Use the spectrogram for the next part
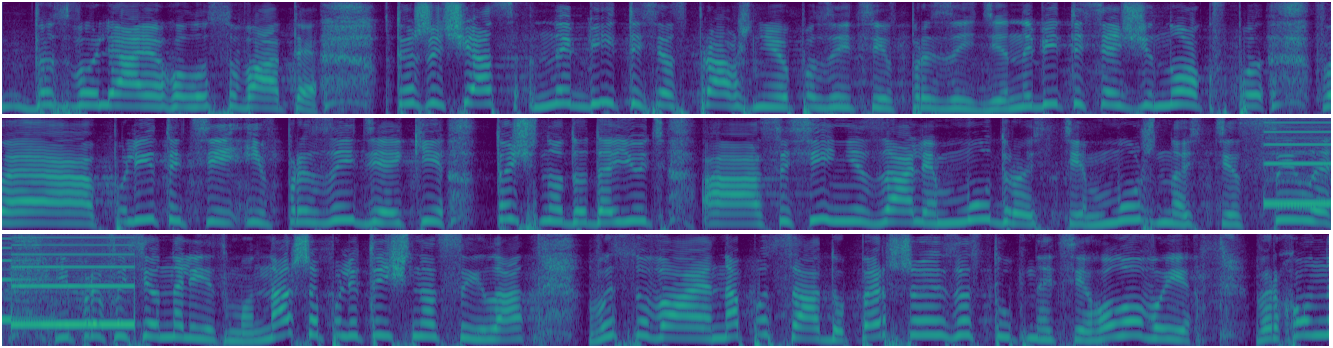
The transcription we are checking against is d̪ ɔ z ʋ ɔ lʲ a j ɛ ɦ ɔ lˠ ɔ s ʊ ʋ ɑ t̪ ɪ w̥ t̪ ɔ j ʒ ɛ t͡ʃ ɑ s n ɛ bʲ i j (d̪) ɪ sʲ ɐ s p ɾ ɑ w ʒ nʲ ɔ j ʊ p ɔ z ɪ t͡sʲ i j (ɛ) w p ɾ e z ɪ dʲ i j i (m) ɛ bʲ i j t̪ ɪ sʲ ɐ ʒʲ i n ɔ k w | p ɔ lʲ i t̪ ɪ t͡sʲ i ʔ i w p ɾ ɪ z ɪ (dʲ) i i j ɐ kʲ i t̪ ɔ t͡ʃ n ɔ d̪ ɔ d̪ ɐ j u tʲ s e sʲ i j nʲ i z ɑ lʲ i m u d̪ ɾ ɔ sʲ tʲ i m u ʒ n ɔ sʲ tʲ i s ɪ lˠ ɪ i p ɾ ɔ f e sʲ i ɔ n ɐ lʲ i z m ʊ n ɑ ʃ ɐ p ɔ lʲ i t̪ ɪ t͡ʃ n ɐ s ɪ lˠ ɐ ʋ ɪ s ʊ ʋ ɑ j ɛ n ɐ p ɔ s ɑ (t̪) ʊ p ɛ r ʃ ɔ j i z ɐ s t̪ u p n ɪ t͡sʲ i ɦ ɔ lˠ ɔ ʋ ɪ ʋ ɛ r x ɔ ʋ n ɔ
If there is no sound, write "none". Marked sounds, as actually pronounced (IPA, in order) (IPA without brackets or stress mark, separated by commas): t̪, i, n, dʲ, d̪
